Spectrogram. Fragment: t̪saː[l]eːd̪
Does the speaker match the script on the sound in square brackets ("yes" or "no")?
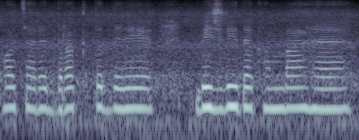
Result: no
